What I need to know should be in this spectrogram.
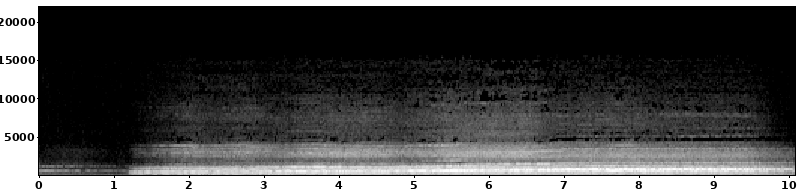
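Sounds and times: choir singing sustained chords: 1.2 - 10.0.

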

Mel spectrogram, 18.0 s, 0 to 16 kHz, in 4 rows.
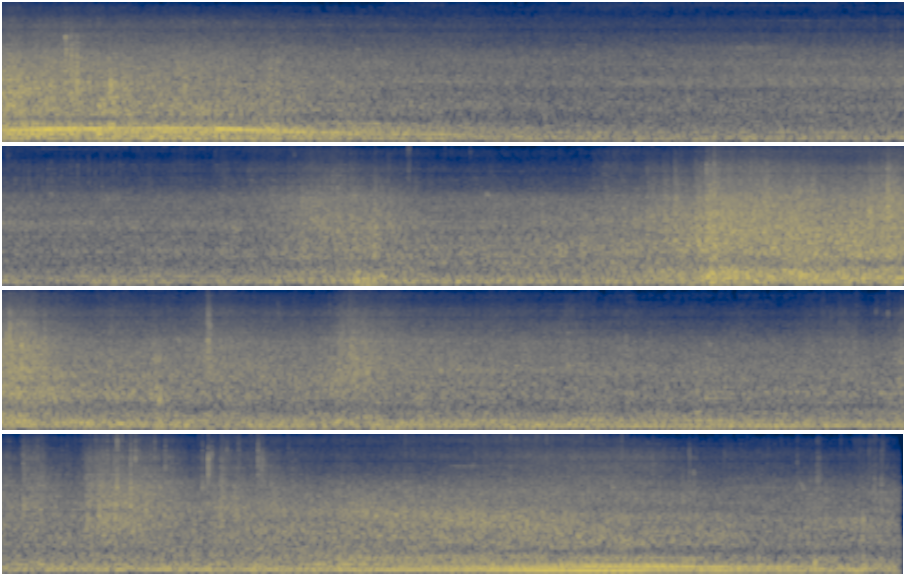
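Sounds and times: passing traffic: 0.0 - 18.0.

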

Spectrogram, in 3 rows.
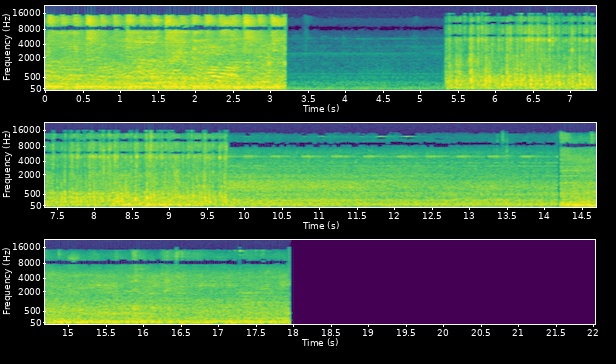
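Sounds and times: noisy background: 0.0 - 3.4.

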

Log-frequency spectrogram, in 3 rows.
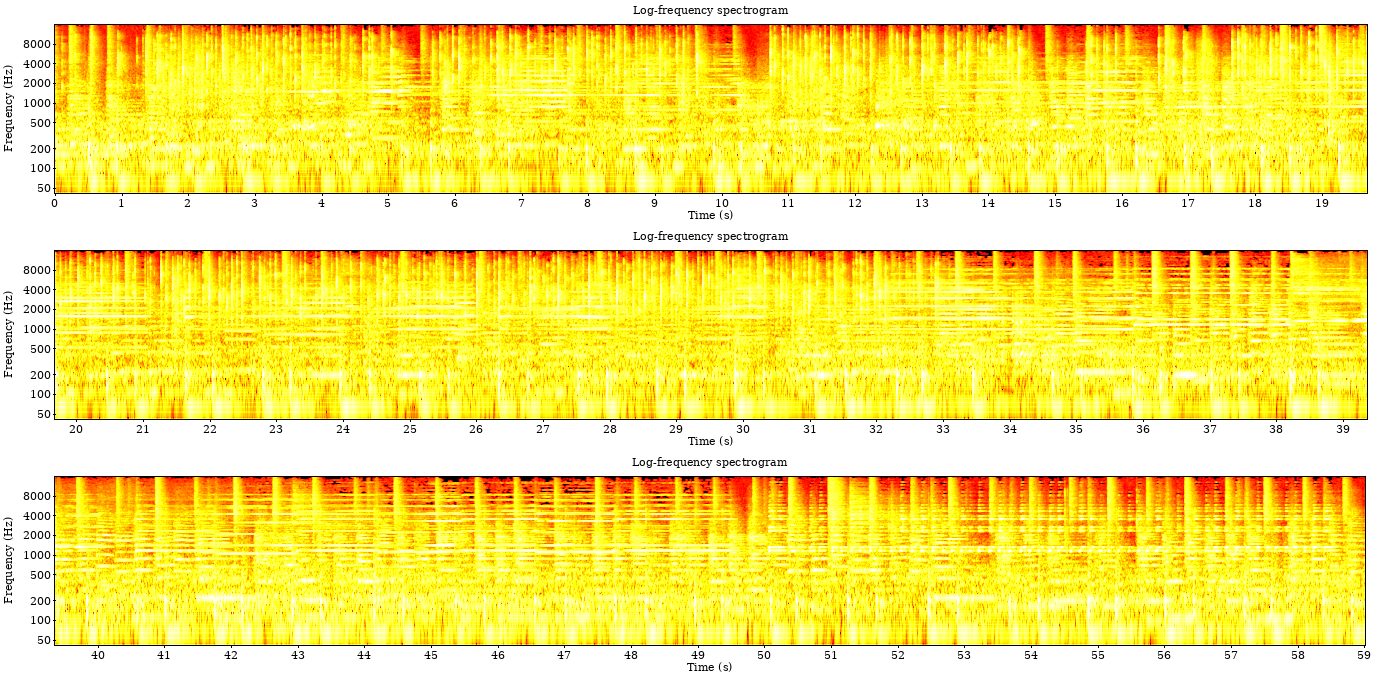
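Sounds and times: bowed cello: 0.0 - 59.0
drums: 0.0 - 59.0
quick sharp taps: 0.1 - 9.9, 15.5 - 33.0.

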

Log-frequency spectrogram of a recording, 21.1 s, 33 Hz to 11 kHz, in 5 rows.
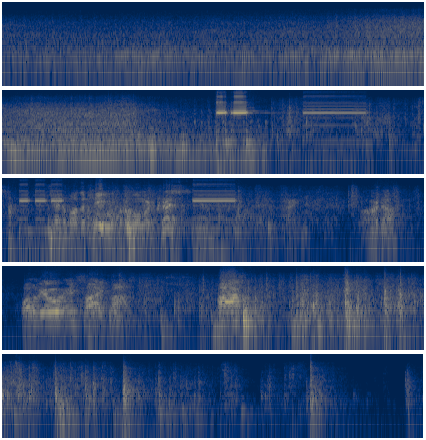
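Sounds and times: shrill alarm-like tone: 6.4 - 7.9, 10.4 - 10.8.

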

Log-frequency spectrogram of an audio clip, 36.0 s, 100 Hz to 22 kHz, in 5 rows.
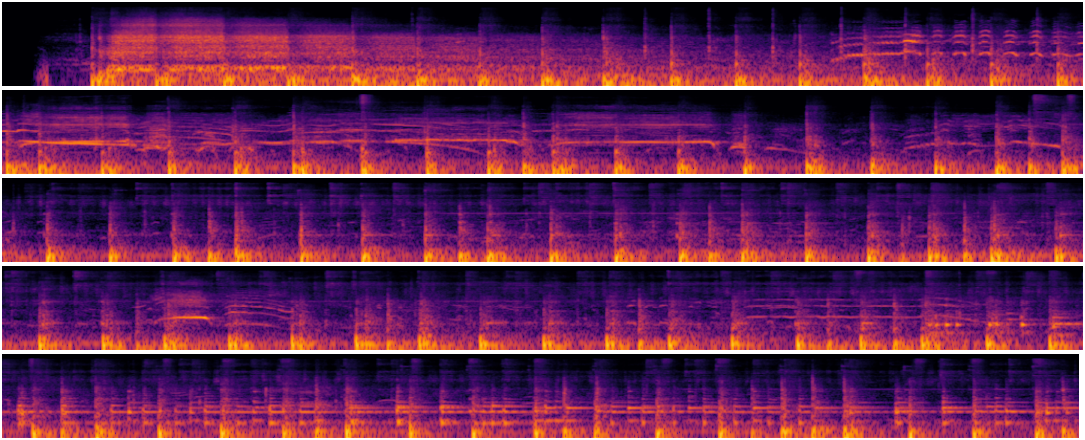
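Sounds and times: concert bass drum: 0.6 - 8.5
tambourine: 14.1 - 36.0
drum kits playing groove: 28.3 - 36.0.

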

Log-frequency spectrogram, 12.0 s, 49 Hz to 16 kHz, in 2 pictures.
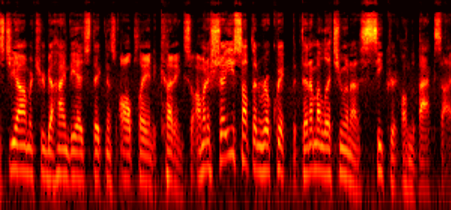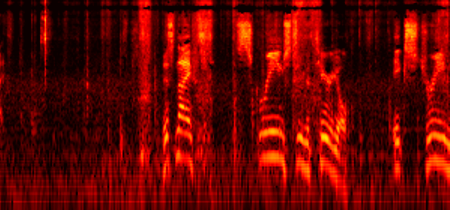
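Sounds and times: knife swishing through cardboard: 7.4 - 12.0.

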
